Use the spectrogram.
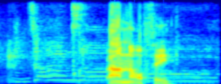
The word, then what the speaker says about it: banoffee: I want to be banoffee emphasize on the ban banoffee wow I also hear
